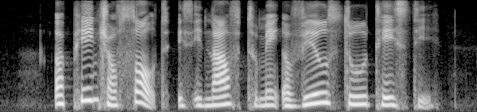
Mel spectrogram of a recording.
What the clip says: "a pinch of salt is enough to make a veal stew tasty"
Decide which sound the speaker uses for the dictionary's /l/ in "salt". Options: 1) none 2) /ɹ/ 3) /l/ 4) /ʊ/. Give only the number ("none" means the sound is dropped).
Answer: 3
